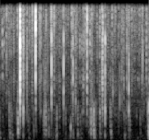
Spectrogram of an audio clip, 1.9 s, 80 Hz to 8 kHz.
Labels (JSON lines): {"label": "biophony, sea urchins (Echinidae)", "recorder": "SoundTrap 600 or HydroMoth"}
